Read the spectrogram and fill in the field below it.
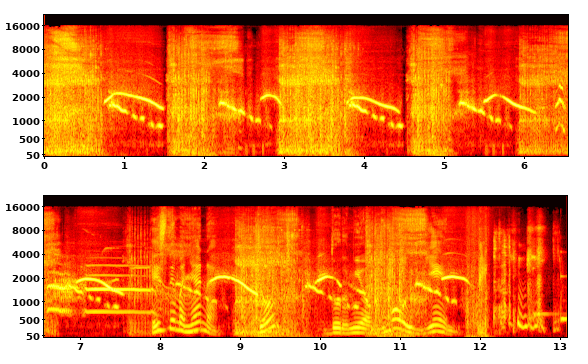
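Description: A small child snores loudly, with a whistle on each breath.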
